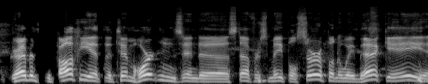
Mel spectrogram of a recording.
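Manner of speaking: mock Canadian sing-song; Canadian accent. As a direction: play a cartoon Canadian. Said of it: "how we think of Canadians".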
